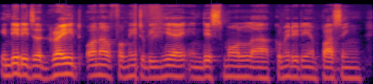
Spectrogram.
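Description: A man's voice: mid-range voice, little pitch movement, a little fast, clean tone. A middle-aged man from Australia, a visiting preacher, greeting and interviewing with Arabic blessings, holding a handheld mic indoors. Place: small mosque prayer room, indoors.

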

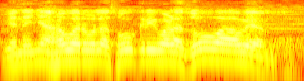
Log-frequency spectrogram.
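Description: A man's voice: sits high, lively intonation, fast, fairly bright tone, faint music behind. A man grumbling through a comic village rant. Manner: grumbling, exasperated complaining.

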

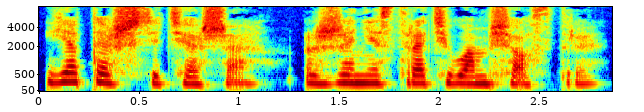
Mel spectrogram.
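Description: A woman reading the lines of a worried teenage sister in an audiobook, soft and affectionate. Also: fairly high pitch, level tone, measured pace, breathy edge, no echo, clean studio sound. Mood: tender.

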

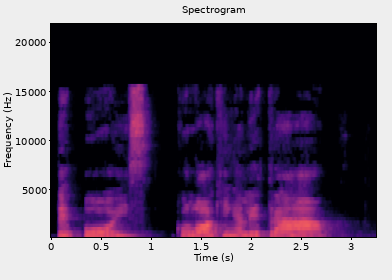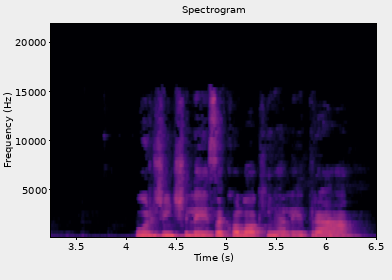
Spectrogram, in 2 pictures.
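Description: Preschool teacher, woman, slow and patient, a touch high, spells out each letter. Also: sharp tone. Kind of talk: slow remote lesson for young children.

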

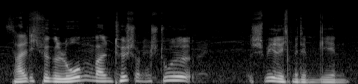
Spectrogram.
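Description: A man's voice: a little high, animated, fairly quick, warm tone. A man chatting casually and playfully as he livestreams a game, rambling from one thing to the next. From Germany. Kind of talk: casual chat while streaming a game.

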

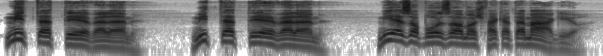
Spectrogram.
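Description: A man's voice: medium pitch, big pitch swings, dry recording, studio quality, pitched above the performer's own voice, natural voice. Man reading a desperate terrified young woman. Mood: despairing. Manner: pleading.

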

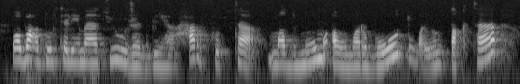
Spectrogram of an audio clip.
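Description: Husky woman teaching young children. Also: mid-range voice, phone-quality sound. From Yemen. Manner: slow, clearly spelled out, questioning the class. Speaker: primary school teacher. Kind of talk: children's reading lesson.

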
